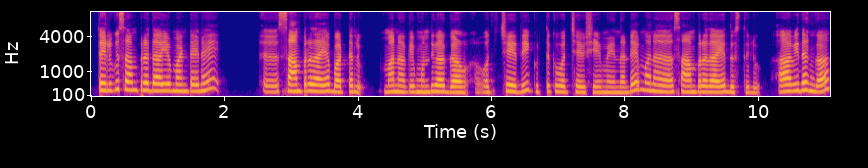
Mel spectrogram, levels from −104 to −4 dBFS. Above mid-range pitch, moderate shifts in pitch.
Yes: high, 235 Hz; average, 3.0 semitones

